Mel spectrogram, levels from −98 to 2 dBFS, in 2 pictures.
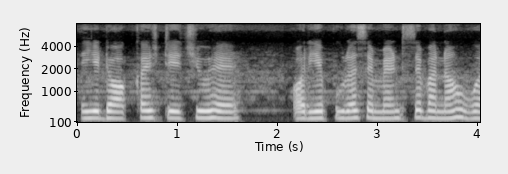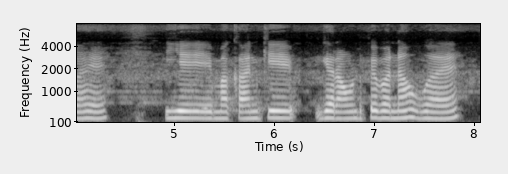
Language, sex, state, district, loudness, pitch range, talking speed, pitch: Hindi, female, Jharkhand, Jamtara, -16 LUFS, 195-210 Hz, 155 wpm, 205 Hz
